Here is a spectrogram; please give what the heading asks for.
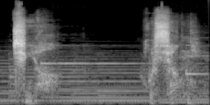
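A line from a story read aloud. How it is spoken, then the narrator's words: Low, tender. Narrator (Chinese): 他 低声道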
